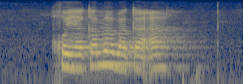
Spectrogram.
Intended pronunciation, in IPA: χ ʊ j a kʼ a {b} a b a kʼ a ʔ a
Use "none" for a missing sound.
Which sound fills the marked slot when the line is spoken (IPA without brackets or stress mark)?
m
